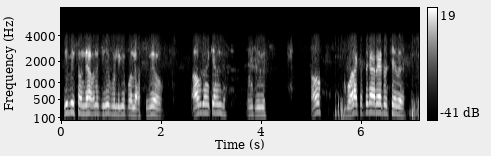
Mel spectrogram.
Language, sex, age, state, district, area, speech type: Odia, male, 30-45, Odisha, Sambalpur, rural, conversation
